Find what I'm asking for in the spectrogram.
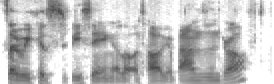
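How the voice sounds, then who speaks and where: A man's voice: sits low, steady tone, brisk, no echo. A man co-casting an esports match, chatty and speculative. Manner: chatty, laughs easily, speculative. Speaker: esports co-caster. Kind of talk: casual esports commentary.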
